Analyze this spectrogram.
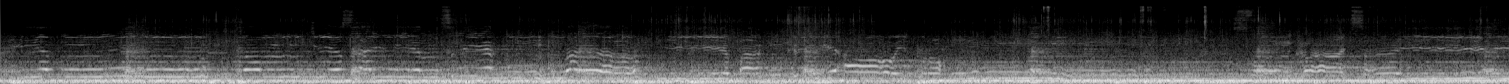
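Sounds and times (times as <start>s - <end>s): car road and engine noise: 0.0s - 15.0s.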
